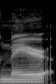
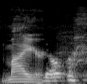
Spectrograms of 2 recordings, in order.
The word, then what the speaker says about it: Meyer: episode 84 featuring Charles Mayer a trauma healing and business coach did I even say your last name right I'm sorry about butchered it Meyer Charles Meyer yeah like why'd I say mayor Meyer uh a trauma healing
